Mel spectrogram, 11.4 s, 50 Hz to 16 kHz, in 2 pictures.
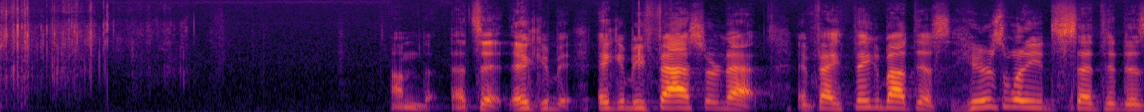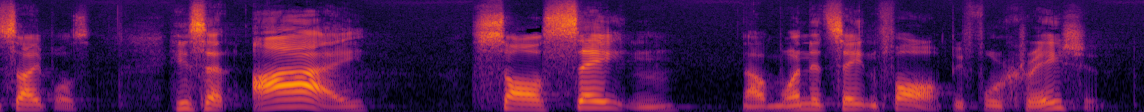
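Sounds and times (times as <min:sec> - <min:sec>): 
piece of paper crumpling: 0:00.0 - 0:01.2
speech: 0:02.0 - 0:11.3.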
